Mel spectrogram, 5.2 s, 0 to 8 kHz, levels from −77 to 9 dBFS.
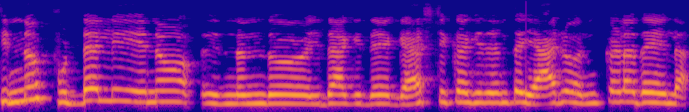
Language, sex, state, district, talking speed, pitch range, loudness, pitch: Kannada, female, Karnataka, Shimoga, 140 wpm, 235-280 Hz, -13 LUFS, 260 Hz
